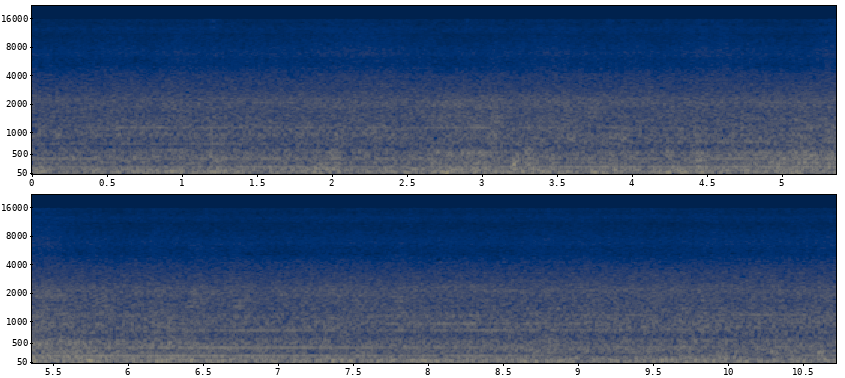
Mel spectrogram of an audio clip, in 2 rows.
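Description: Running sound inside a Seibu 2000 series electric train car, a motor car, travelling steadily between stations: a steady hum with rolling wheel-on-rail noise.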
